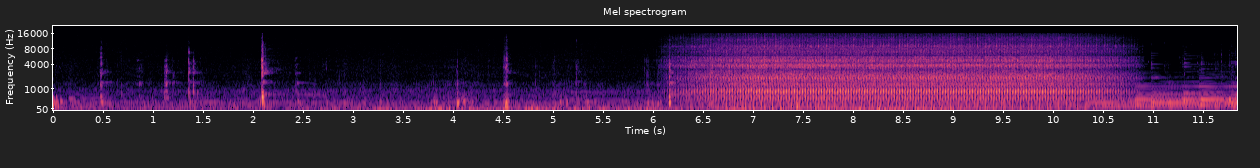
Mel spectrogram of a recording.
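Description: Scattered clicks and knocks from handling a motorcycle tyre, inner tube and tools by hand, then a loud steady buzzing mechanical noise for about five seconds that cuts off, just before guitar music begins.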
